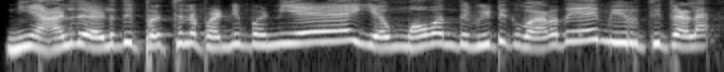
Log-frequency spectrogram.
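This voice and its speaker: A woman's voice: extremely high pitch, quick pace, a bit bright, dry recording, studio quality. A woman voicing a nagging, self-pitying older mother-in-law in a cartoon comedy, scolding and sarcastic. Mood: angry.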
